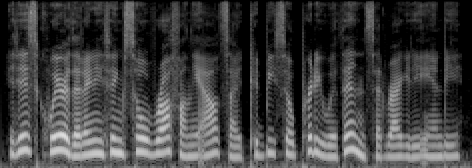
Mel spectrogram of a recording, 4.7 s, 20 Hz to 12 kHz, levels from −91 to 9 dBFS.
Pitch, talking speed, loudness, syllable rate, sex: 210 Hz, 230 wpm, -19 LUFS, 6.0 syllables/s, female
